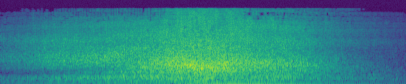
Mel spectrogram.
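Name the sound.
car driving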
